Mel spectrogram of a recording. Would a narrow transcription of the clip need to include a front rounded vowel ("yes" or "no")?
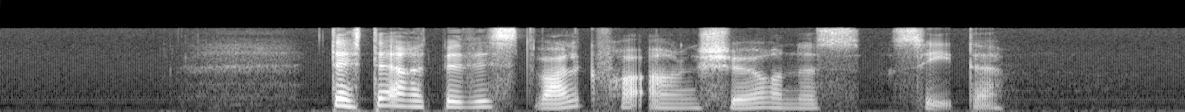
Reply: yes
